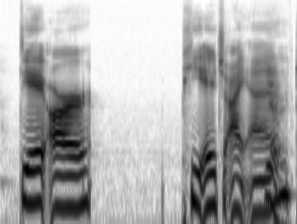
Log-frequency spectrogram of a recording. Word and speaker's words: Darphin: But the thing that seemed really cool to me is the, I don't know how to say it, Darphin, Darphin, D A R P H I N.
